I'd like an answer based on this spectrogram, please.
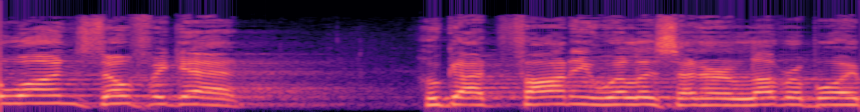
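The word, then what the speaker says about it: Fani: destroyed because of fonnie f a n i fny you have to pronounce it fonny it's called Fanny you have to pronounce Bonnie I don't know how she get she should add a little u in there someplace if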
